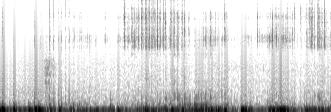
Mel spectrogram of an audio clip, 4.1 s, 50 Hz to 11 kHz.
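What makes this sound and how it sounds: Long nails on both hands scratch and rub steadily across the dome of a black foam microphone cover. The result is a continuous, muffled low rumble centered around 110 Hz, with faint, bright scratchy rustling flickering above it.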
